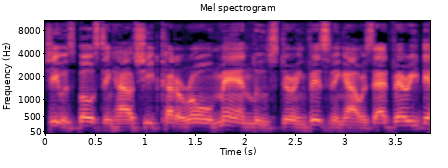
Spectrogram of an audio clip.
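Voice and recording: A natural voice reading aloud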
